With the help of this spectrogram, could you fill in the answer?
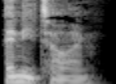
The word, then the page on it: anytime: British English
